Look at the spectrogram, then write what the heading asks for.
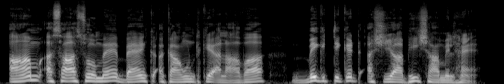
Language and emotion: Urdu, neutral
